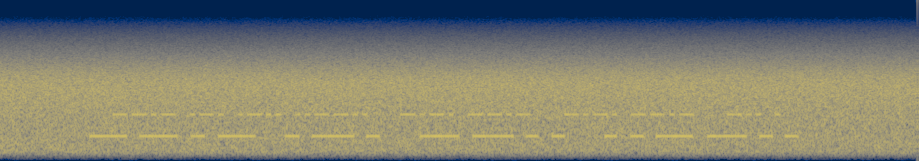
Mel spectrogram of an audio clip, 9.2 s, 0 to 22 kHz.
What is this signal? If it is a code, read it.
Morse code, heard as two keyed tones, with heavy radio static. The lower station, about 9 wpm, 630 Hz: QRZ?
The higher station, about 25 wpm, 1180 Hz: QRL? CQ CQ DE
